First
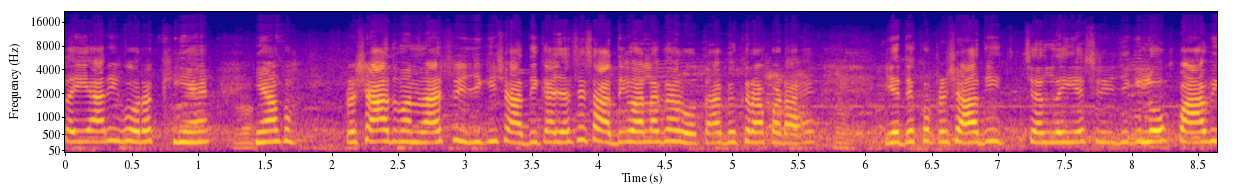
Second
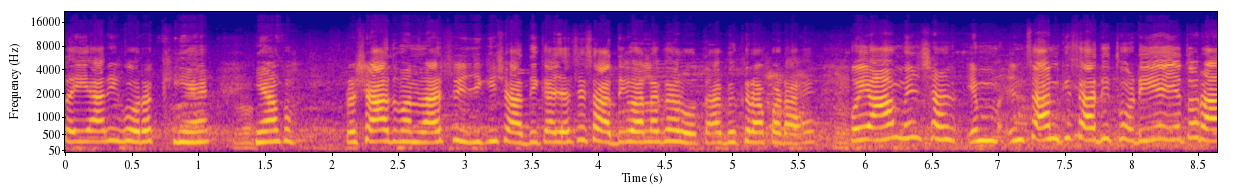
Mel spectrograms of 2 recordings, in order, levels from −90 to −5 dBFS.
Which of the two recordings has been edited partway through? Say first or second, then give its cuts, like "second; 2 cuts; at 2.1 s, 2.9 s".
second; 1 cut; at 5.7 s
